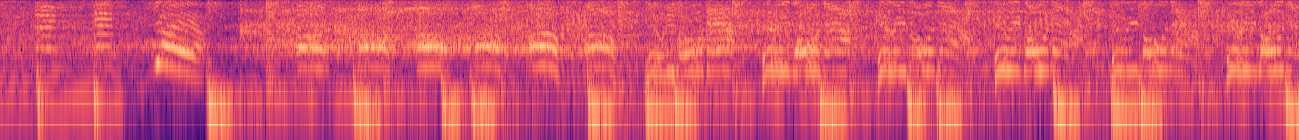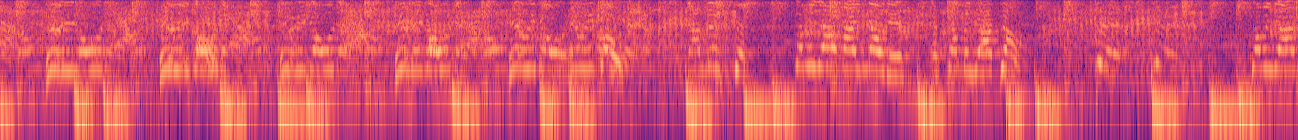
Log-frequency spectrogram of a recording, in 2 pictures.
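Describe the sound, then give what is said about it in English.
A crowd at Bahama Bay in Philadelphia, asked to make noise on a count of three, yells and whoops without letup for the whole stretch, the loud clamor riding over a steady, thumping low beat with sustained tones running through it. “At the count of three, I want everybody in the place to be to make some noise if you're down with me.”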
